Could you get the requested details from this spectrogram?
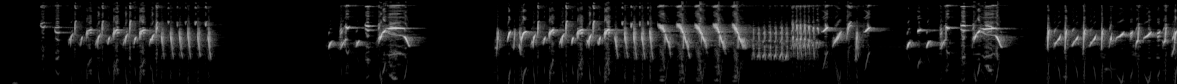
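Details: European goldfinch song: bright, rapid tinkling twitters and liquid trills in several bursts separated by short pauses, with buzzy rattles and thin high notes mixed in.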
